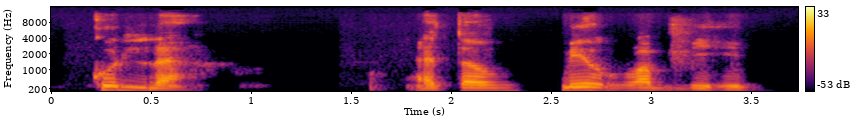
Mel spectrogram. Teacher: Jadi di sini hukum ini idgham bila gunnah, maknanya idgham kamil, idgham sempurna, kita masuk tanpa dengung. Jadi bila kita sebut pun nun mati ataupun tanwin pun dah tak ada, dah terus masuk ke dalam huruf lam dan ra.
